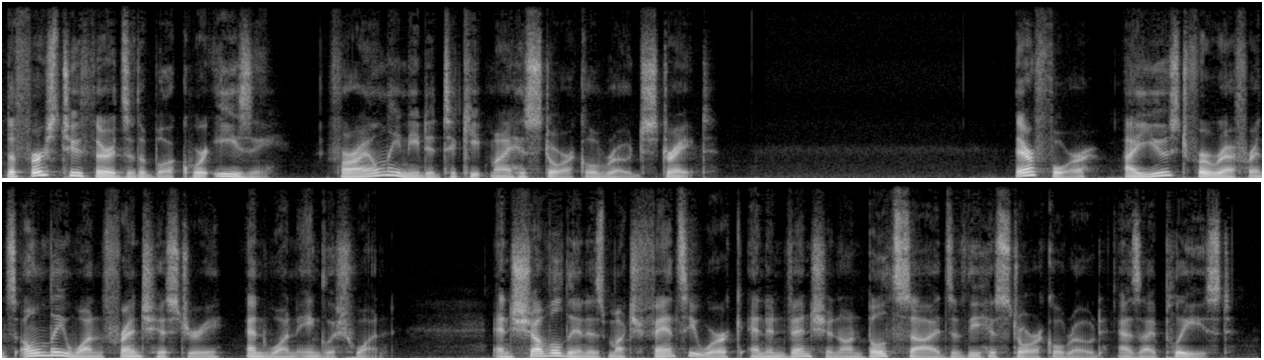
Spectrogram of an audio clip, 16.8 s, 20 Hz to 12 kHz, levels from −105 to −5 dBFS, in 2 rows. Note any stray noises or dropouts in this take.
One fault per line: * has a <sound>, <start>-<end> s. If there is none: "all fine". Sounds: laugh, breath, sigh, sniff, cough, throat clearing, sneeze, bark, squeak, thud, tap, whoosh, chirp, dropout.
all fine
